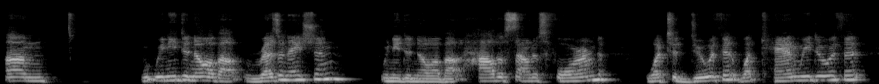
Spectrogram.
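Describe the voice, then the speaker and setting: A man's voice: fairly high pitch, moderate pace. A man presenting a voice workshop in a conversational, instructive way, often restarting his sentences. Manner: conversational, animated, with frequent restarts and fillers.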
